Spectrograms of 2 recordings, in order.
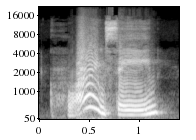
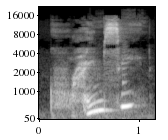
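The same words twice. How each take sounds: First: Drawn-out, fully voiced question; grandmother's voiced query. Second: High, unvoiced-sounding whispered query; hushed echo of the question. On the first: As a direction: question it aloud as the surprised grandmother. Grandmother's query, against whispered repeat.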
